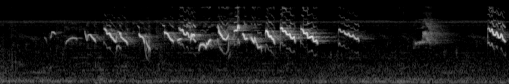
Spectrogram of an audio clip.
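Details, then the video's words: Kecial kuning, or lemon-bellied white-eye, singing as a lure to coax quiet birds into song: a fast, continuous run of high chirpy downward-sliding whistles lasting about three seconds, followed by a soft rasp and one final note. "Ciak Joss Kecial Kuning Ampuh Bikin Gacor Pancingan Kecial Malas Bunyi"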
